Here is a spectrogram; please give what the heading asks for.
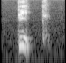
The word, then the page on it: piit: Xyzyl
